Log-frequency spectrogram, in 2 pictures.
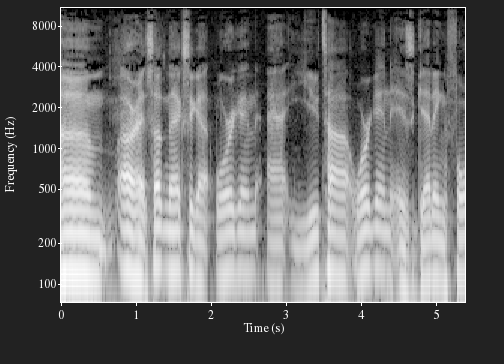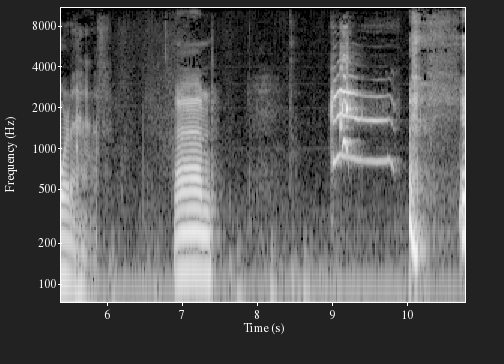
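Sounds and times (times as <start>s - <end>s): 
speech: 0.0s - 6.0s, 6.9s - 7.5s, 10.0s - 10.7s
person doing a cat-like imitation of a police siren: 9.0s - 9.9s.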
